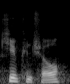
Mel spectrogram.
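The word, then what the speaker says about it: kubectl: a CLI that wrapped Q control which is the proper pronunciation of Q control by the way you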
